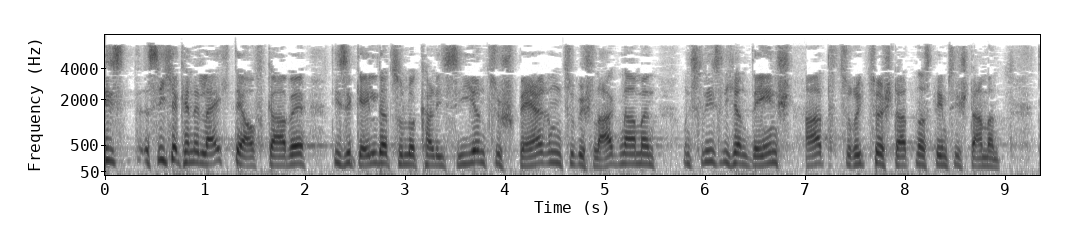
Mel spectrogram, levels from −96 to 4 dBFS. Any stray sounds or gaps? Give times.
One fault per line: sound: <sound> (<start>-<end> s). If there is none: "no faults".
sound: dropout (6.9-7.0 s)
